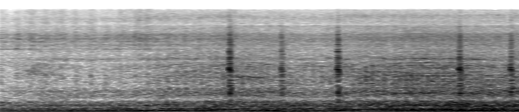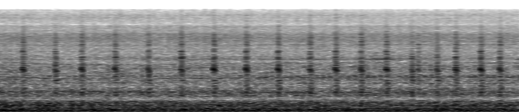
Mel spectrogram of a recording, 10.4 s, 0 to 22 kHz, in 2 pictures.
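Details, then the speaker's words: 2004 Jeep Liberty Renegade, very high km, no oil change in over 100,000 km, cold start: sharp metallic ticking about three per second, quickening with revs, plus an intake backfire; judged timing chain slap, collapsed lifter or dropped rocker suspected. "okay stop yeah no it's timing chain slap because it backfired"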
